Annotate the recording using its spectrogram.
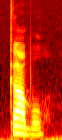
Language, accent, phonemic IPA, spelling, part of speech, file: English, US, /ˈɡɑbl̩/, gobble, verb / noun, En-us-gobble.ogg
- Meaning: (verb) To eat hastily or greedily; to scoff or scarf (often used with up); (noun) 1. Fellatio; a blowjob 2. An act of eating hastily or greedily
